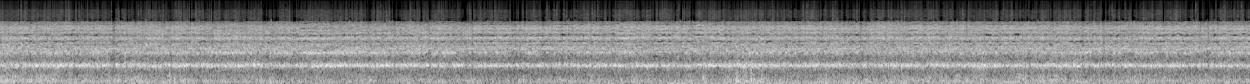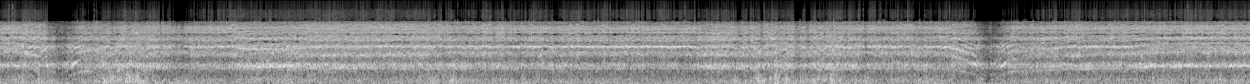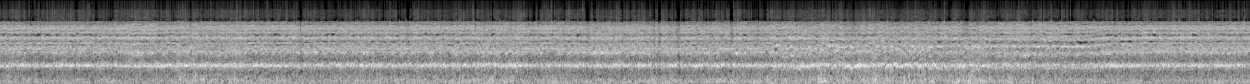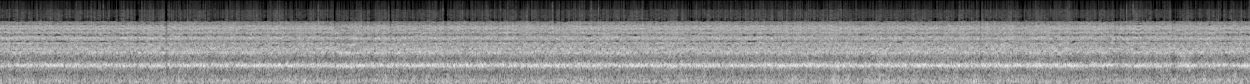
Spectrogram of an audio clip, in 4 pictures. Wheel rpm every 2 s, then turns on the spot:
230, 230, 230, 230, 230, 230, 160, 190, 200, 200, 190, 150, 230, 230, 240, 230, 210, 200, 230, 230, 230, 230, 230, 230, 230.
none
